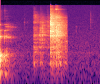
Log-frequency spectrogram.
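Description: A short metallic clatter of a pair of hair-cutting scissors being picked up and handled, loudest about a second in.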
